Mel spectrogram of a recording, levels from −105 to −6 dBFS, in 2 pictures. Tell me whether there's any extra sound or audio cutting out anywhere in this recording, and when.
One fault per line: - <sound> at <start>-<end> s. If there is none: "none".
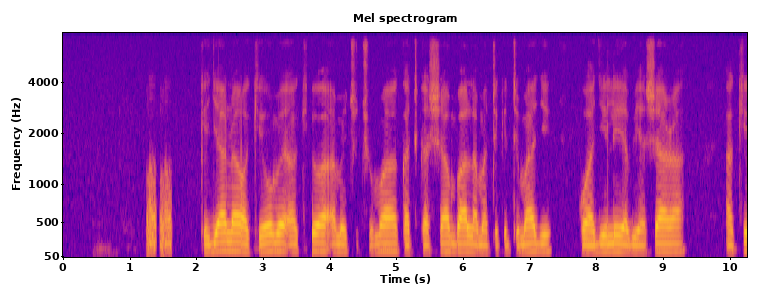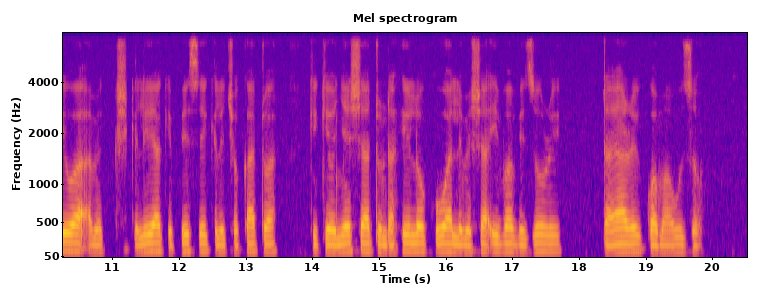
- laugh at 1.3-1.6 s
- dropout at 3.7-3.7 s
